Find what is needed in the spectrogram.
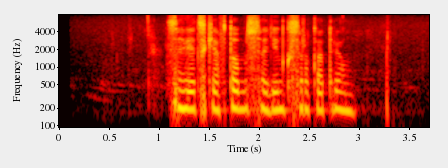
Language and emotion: Russian, neutral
